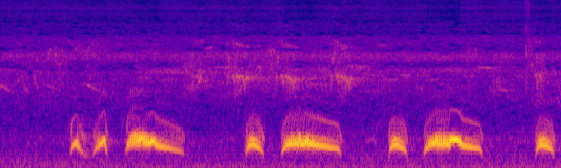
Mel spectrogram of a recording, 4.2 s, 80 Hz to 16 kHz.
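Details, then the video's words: Caged spotted dove used as a ground decoy to lure wild doves into traps, 20 April 2020. It gives rapid low coos: paired short notes followed by a longer, slightly falling croo, the phrase heard twice, with a thin high background hum. "Bẫy Chim cu gáy bằng mồi đất"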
